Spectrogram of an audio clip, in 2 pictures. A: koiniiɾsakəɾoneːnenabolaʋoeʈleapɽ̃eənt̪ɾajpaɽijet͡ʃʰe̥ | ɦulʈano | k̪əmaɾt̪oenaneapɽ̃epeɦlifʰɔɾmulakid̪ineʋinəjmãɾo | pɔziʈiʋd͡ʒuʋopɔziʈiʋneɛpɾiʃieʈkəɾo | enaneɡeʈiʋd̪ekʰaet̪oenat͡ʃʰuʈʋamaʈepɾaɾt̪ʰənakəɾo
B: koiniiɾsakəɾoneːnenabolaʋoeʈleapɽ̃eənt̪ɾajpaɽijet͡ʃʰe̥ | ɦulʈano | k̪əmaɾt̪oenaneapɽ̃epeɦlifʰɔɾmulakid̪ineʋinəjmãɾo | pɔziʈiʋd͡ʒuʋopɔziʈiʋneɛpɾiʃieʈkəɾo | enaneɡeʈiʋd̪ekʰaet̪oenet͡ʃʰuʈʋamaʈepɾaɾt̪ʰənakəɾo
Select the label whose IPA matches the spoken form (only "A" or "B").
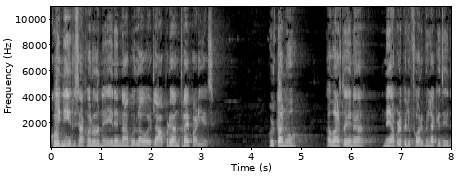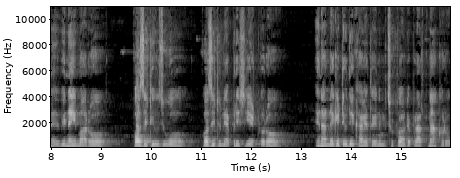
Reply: B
